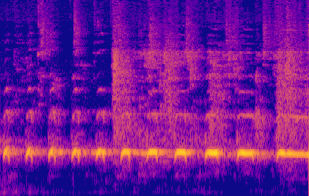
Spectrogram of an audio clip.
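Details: Zebra dove kept as a breeding bird at a bird farm in Pasuruan, East Java, Indonesia, with a thick, deep voice: a rapid run of short low even coos, about three a second, then longer drawn notes, with rustling noises.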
